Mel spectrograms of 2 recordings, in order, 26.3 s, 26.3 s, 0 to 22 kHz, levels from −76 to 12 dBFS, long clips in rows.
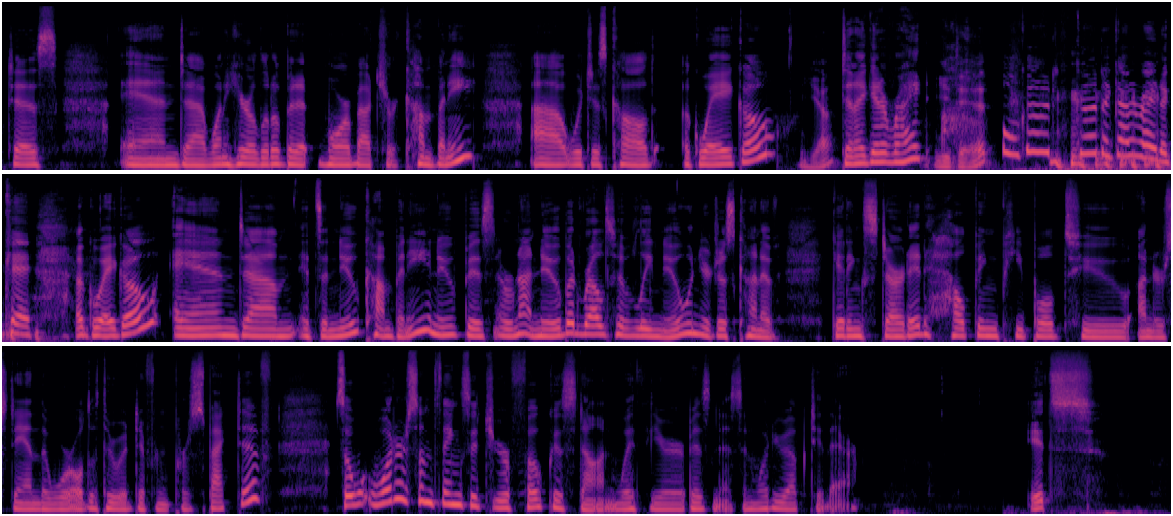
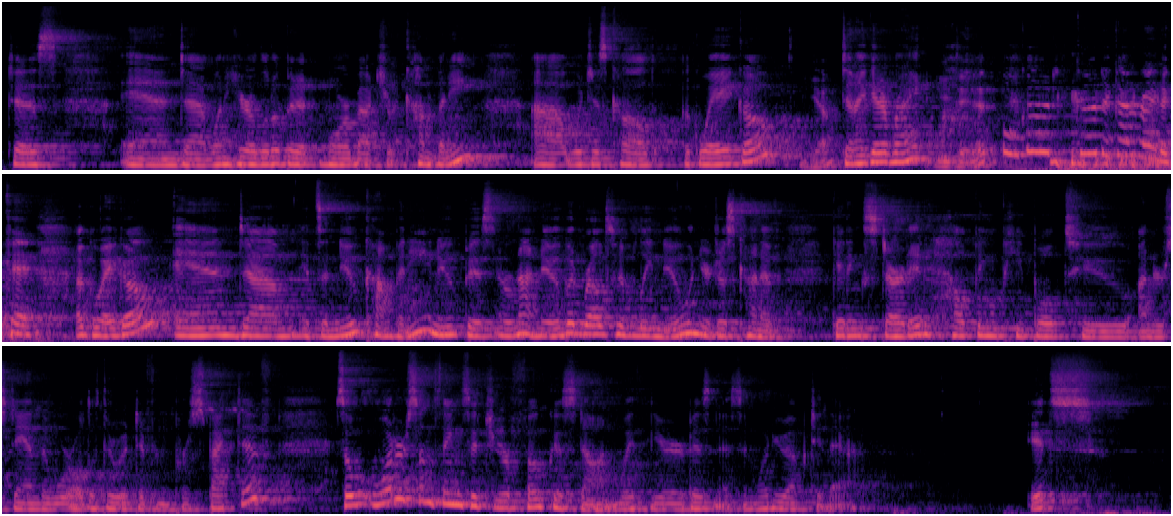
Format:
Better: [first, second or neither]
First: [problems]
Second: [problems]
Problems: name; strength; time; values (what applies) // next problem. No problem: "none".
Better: first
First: none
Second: room echo; noticeable; dies away in 1.5 s // off-mic speech; somewhat distant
